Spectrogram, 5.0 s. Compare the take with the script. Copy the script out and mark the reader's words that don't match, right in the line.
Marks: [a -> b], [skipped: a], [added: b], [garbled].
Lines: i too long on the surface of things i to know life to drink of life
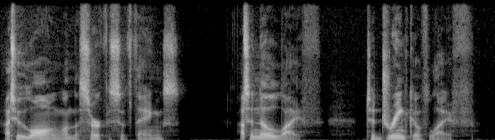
i too long on the surface of things i to know life to drink of life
